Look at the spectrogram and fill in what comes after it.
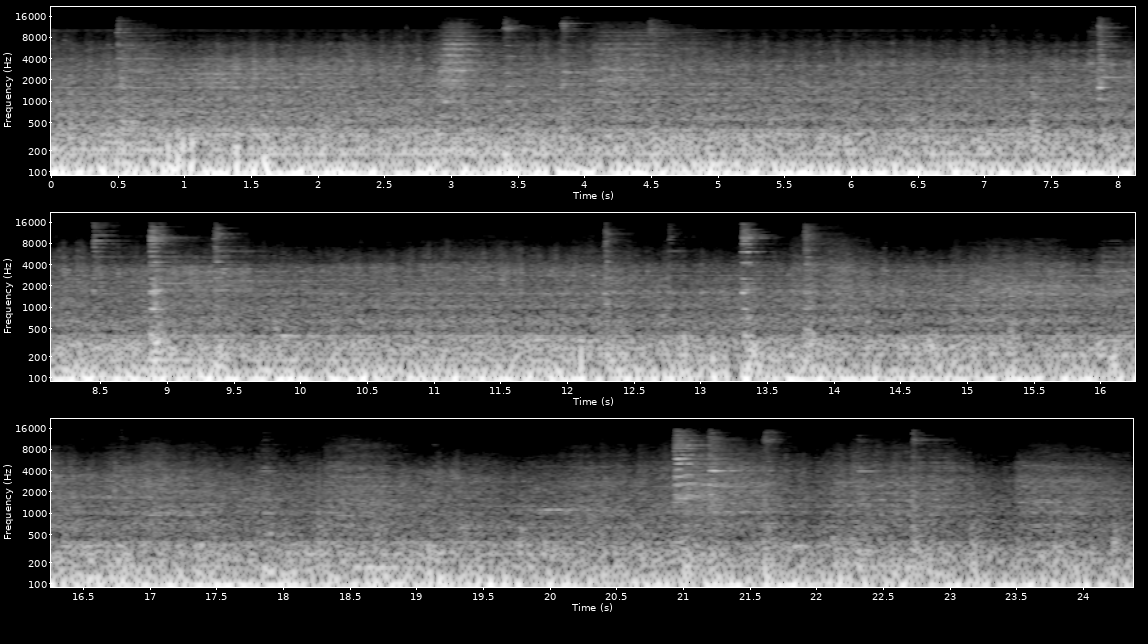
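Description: Norfolk Southern freight train passing as a string of covered hopper cars rolls by. There is a steady low rumble, scattered clacking of wheels over rail joints, and the sound slowly fades toward the end.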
